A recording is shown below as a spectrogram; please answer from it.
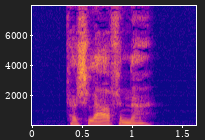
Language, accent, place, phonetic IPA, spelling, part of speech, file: German, Germany, Berlin, [fɛɐ̯ˈʃlaːfənɐ], verschlafener, adjective, De-verschlafener.ogg
- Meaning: 1. comparative degree of verschlafen 2. inflection of verschlafen: strong/mixed nominative masculine singular 3. inflection of verschlafen: strong genitive/dative feminine singular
